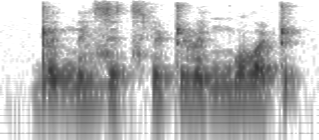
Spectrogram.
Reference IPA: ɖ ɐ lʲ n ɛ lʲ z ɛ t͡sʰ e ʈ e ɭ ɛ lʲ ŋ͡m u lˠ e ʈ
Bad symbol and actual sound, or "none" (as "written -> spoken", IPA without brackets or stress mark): none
